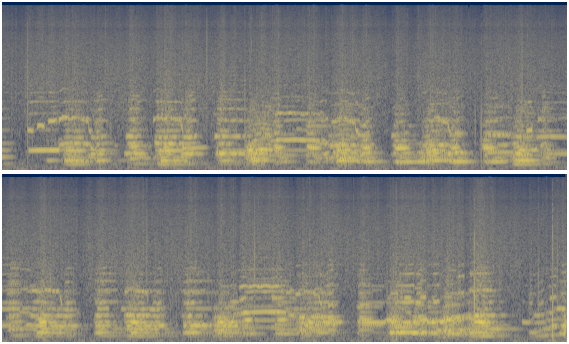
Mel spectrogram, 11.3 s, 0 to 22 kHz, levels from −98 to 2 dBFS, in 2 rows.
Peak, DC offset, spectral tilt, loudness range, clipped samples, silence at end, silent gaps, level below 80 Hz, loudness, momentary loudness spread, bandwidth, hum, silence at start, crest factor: 0 dBFS; under 0.1%; -4 dB/octave; 1 LU; under 0.1%; 0 s; none; -46 dBFS; -19 LUFS; 5 LU; over 20 kHz; none; 0 s; 18 dB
